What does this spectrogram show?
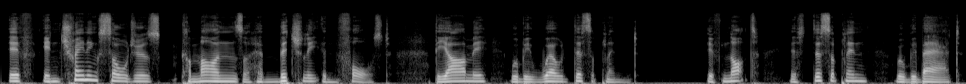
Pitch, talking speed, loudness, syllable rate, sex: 130 Hz, 130 wpm, -21 LUFS, 5.0 syllables/s, male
